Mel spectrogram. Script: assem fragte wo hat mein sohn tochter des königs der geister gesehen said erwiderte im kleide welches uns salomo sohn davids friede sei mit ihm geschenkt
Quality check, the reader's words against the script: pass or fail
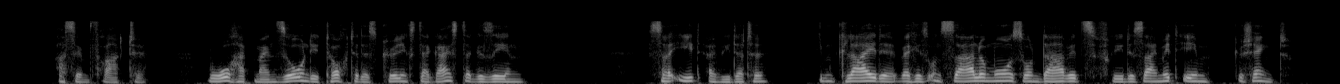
fail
